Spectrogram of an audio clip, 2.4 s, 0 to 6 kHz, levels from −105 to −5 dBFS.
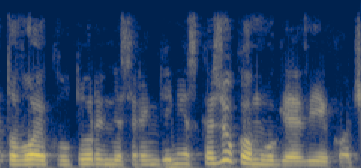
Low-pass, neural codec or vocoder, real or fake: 5.4 kHz; none; real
